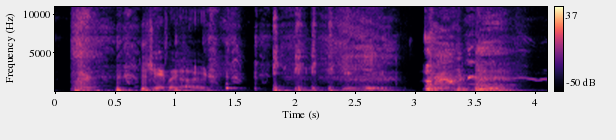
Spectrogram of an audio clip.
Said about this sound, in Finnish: Vielä kerran pahoittelut, tää saattaa aina näitä köhäyksiä sun muita kuulua.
